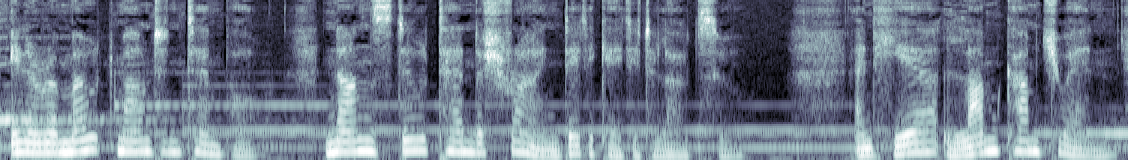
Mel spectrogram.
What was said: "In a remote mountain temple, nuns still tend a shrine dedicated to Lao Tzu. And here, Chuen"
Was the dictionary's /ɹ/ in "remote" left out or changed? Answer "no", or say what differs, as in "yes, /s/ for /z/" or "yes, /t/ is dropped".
no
